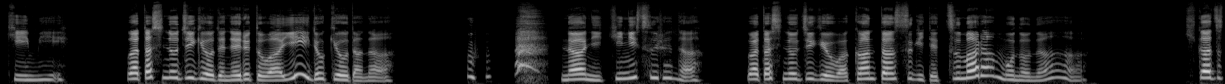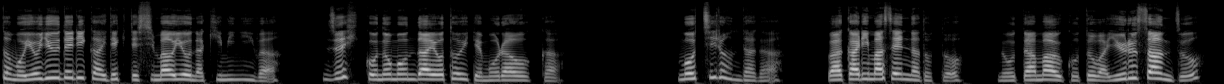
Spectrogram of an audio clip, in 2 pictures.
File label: female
